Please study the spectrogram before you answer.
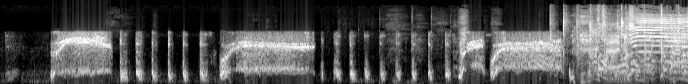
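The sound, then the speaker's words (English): A person loudly imitates a pig, alternating long drawn-out squeals with rapid bursts of short grunts, ending in a high, shrill squeal, with no other talk. “I can sound exactly like a pig. I make very authentic pig noises.”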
